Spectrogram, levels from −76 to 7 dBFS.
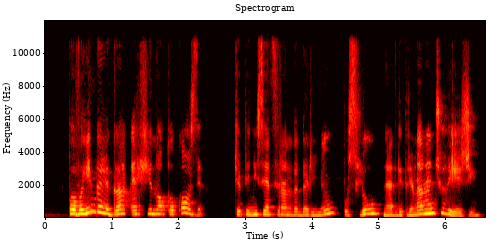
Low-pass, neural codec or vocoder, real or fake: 10.8 kHz; codec, 32 kHz, 1.9 kbps, SNAC; fake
